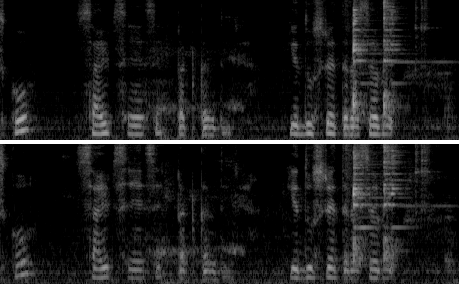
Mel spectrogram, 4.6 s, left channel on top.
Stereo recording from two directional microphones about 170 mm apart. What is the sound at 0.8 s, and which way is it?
Speech, 45° left (ahead or behind).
